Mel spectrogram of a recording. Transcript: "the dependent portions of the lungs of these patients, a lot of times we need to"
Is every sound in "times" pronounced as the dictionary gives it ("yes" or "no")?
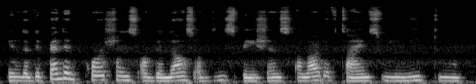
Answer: no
